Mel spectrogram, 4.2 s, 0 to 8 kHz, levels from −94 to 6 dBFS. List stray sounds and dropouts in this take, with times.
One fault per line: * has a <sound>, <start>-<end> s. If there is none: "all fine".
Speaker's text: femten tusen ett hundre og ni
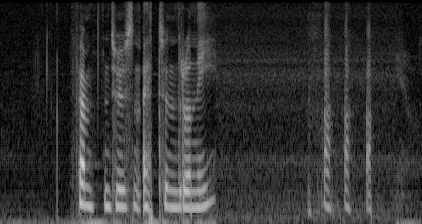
* has a laugh, 3.1-3.8 s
